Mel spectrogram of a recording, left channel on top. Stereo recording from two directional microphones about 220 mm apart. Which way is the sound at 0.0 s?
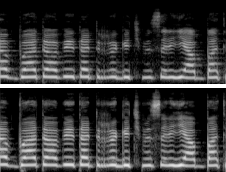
50° right (ahead or behind).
